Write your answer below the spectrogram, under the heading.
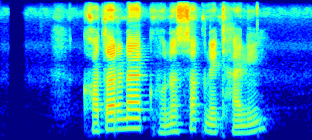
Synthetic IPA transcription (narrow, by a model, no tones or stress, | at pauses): kʰʌt̪ʌrnakɦunʌsʌknet̪ʰani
